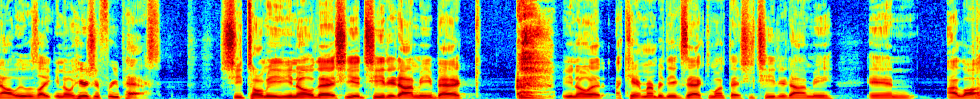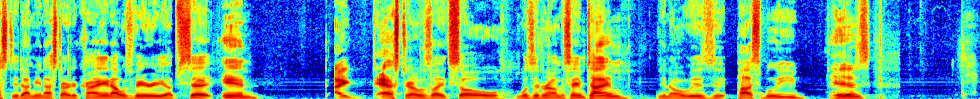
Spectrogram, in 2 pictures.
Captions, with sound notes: It was like, you know, here's your free pass. She told me, you know, that she had cheated on me back. (CLEARS THROAT) You know, I can't remember the exact month that she cheated on me. And I lost it, I mean, I started crying. I was very upset and I asked her, I was like so was it around the same time? You know, is it possibly his?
